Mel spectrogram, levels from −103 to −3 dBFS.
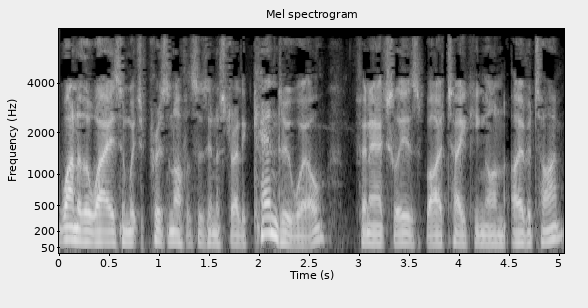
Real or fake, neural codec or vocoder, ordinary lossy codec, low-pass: real; none; MP3, 32 kbps; 7.2 kHz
